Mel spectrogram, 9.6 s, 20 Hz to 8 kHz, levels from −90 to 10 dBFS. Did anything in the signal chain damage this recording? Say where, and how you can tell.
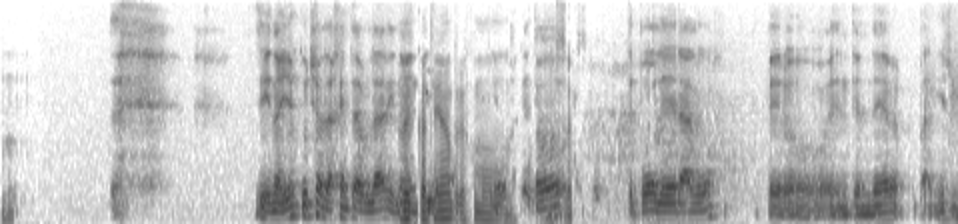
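Yes, in the call processing. There's echo leak: a delayed copy of the speech at 0.05–0.18, 4.26–4.32, 5.72–6.27, 7.19–7.54 and 9.49 s to the end, trailing by 175 to 224 ms. It ranges from faint, around 35 dB down, to roughly as loud as the speech. That's likely a far-end echo canceller letting loudspeaker pickup through.

There's also speech suppressed in double talk between 4.17 and 5.35 s. For about a second in total the voice dips, at worst by around 30 dB, while the loud echo burst overlaps it. That's likely the canceller failing to separate talker from echo and ducking both.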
